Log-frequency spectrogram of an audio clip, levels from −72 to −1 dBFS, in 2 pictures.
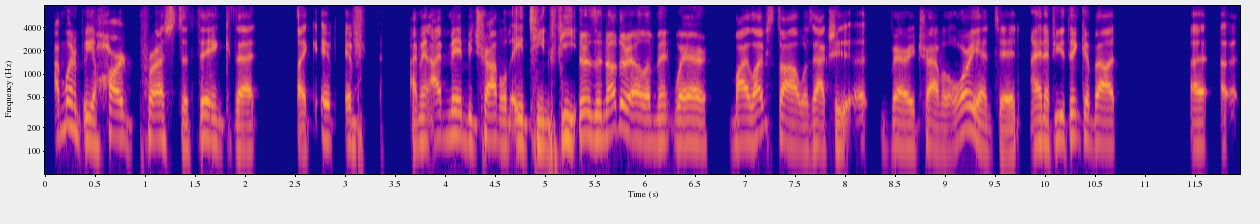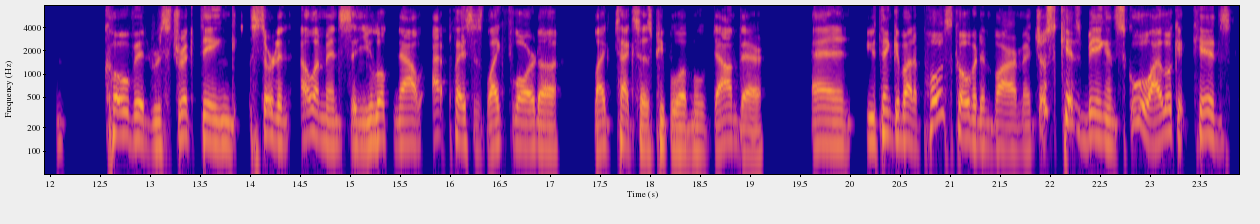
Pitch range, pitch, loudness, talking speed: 115-145 Hz, 125 Hz, -23 LUFS, 180 wpm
